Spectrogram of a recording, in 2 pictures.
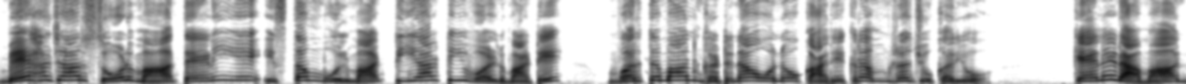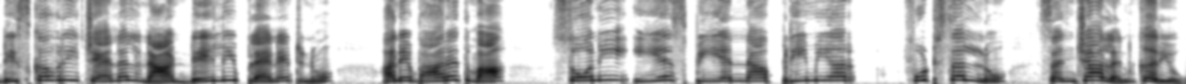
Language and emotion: Gujarati, neutral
